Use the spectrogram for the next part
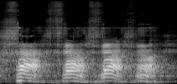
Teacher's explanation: Mas ela não tá com a sílaba tônica. Ela somente tem uma aspiração que vai transformar o som dela. Então essa letra vai ter um som mais na garganta.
